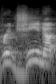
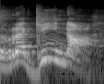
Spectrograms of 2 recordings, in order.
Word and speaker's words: Regina: It's not Regina, it's Regina. And then here's Michael Bisping going, Regina, yeah, Regina.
